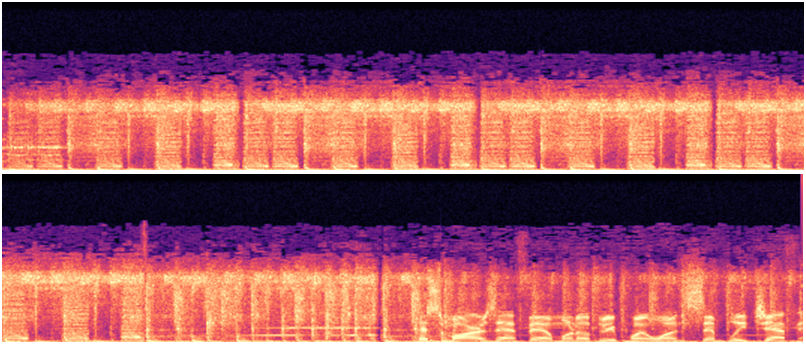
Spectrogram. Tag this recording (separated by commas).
Electronic music, Speech, Techno, Music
